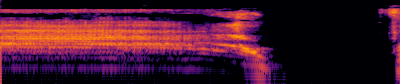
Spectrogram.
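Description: A man's long, strained held note, sung without accompaniment, that slides down in pitch and stops about a second and a half in, followed by a short dead silence.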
